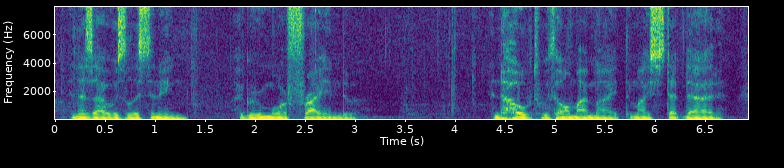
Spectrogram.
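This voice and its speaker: Through noticeable background noise, a man with a very deep, low pitch speaks at a moderate pace in a monotone, flat intonation. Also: long, frequent pauses, very even loudness. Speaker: horror story narrator. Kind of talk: sleep story, horror narration told to rain.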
